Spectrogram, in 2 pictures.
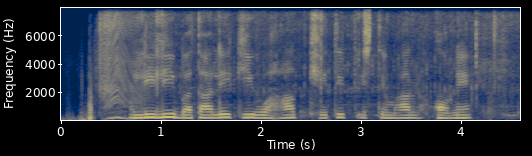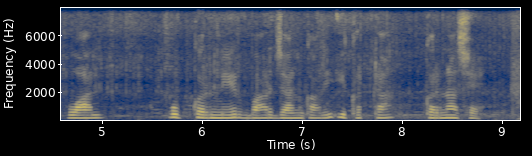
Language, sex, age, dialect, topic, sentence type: Magahi, female, 18-24, Northeastern/Surjapuri, agriculture, statement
